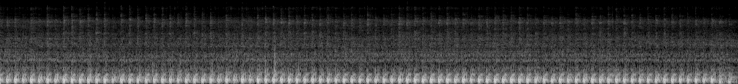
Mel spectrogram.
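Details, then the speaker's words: Honda Vario 110 (old model) idling steadily at about three beats a second, then dying abruptly when the battery is disconnected while the regulator stays fitted. The fault is in the charging path from the stator through the regulator/rectifier, so a regulator swap is to be tried. "Nah, matikan teman-teman. Pas posisi saya copot ini mati mesinnya. Nah, sedangkan pada regulator ini masih terpasang."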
